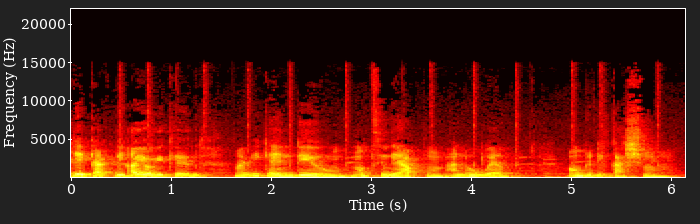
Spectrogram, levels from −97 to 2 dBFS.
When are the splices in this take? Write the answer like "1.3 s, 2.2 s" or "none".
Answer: none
